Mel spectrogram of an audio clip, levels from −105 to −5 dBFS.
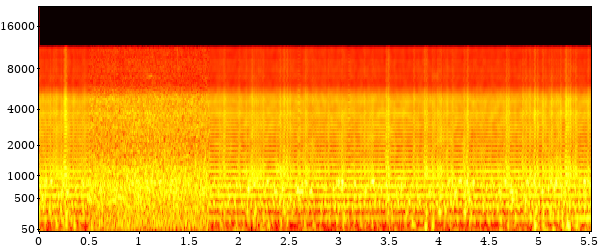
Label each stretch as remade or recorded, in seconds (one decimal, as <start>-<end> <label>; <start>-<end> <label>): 0.0-0.5 remade; 0.5-1.7 recorded; 1.7-5.5 remade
